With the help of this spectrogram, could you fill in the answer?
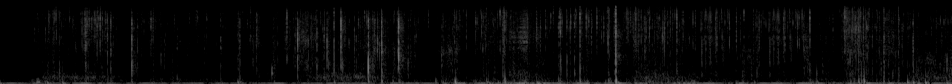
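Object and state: Crinkling thin plastic bag.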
